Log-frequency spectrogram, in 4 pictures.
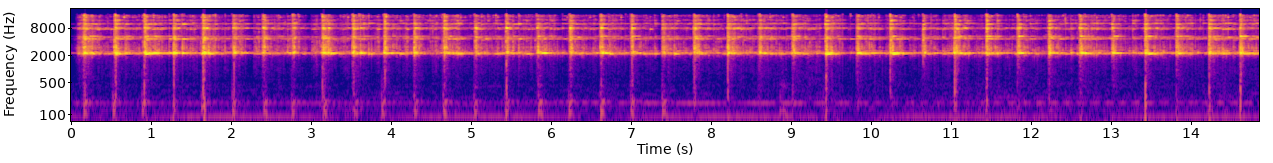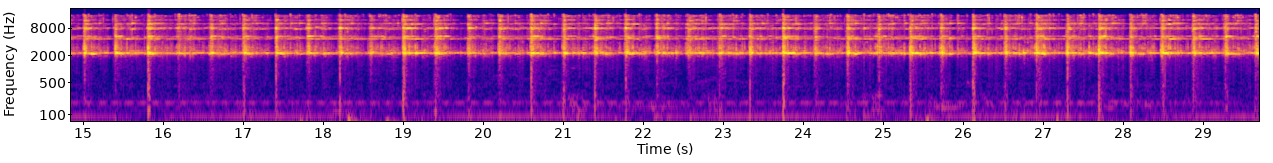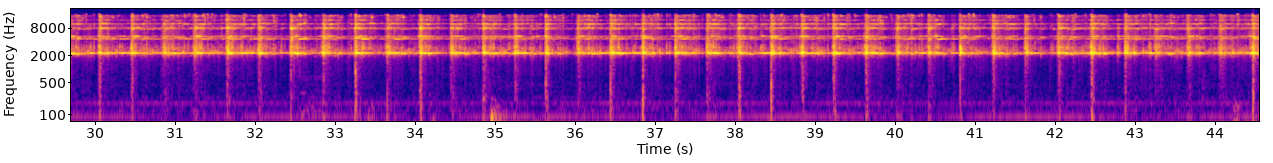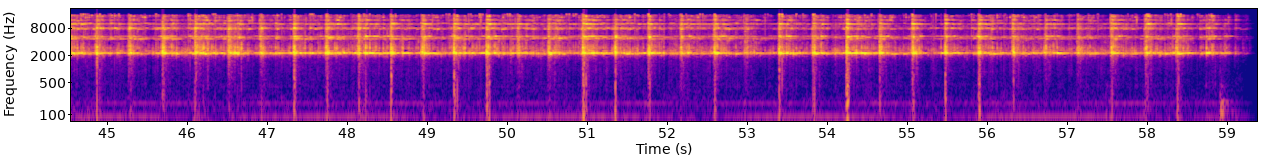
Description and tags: The Bells of Santa Claus
A simple recording of Santa Claus jingling his bells. It was recorded using Audacity and a Yeti microphone.
It can be looped easily, and would go well as background ambience to any type of Christmas project you may have on the go.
